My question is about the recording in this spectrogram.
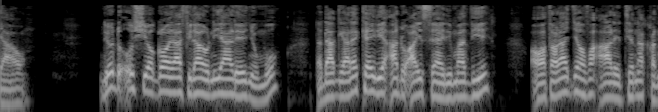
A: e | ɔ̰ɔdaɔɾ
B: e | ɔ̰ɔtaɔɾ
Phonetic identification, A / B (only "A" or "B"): B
